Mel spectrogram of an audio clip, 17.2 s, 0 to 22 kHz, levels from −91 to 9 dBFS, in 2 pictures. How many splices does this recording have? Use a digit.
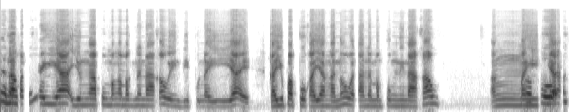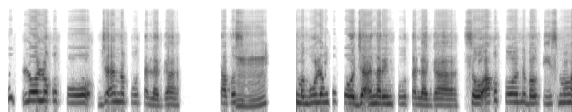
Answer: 2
